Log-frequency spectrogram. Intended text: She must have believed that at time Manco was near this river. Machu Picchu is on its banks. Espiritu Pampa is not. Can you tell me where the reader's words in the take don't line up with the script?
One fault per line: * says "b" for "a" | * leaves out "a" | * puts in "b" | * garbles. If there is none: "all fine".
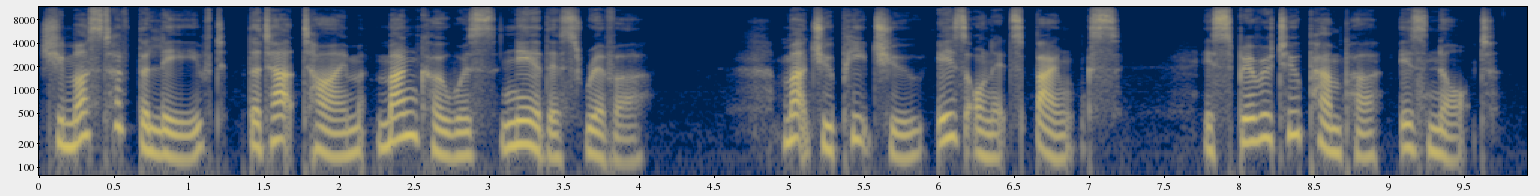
all fine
